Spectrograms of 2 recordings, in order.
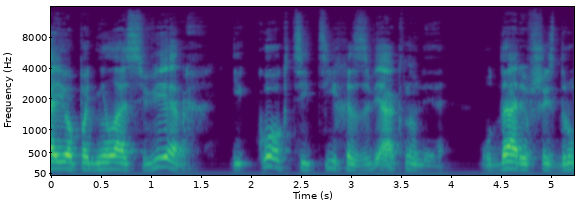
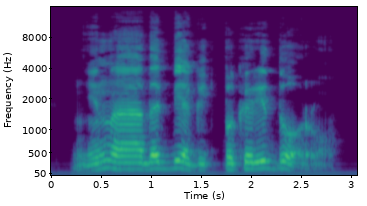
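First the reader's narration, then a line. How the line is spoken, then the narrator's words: Cheerful low unnatural whisper. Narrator (Russian): дежурная весело прошептала низким неестественным голосом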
